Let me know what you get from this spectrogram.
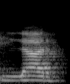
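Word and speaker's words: leurs: So more than one, you'll say lur, L-E-U-R-S. S will be there, but silent. So it's like when you talk about masculine singular, mo, ton, so, notre, votre, lur.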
